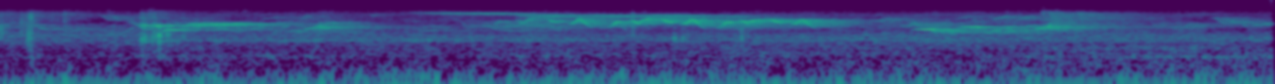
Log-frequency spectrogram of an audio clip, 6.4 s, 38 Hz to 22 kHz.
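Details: Wood thrush singing off to the right on the K&P Trail south of White Lake Road at about 6:30 am, 16 May 2025: two flute-like phrases of pure clear notes ending in a thin high trill, over low rumble and wind.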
